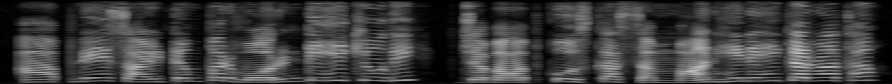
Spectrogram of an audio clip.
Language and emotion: Hindi, angry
